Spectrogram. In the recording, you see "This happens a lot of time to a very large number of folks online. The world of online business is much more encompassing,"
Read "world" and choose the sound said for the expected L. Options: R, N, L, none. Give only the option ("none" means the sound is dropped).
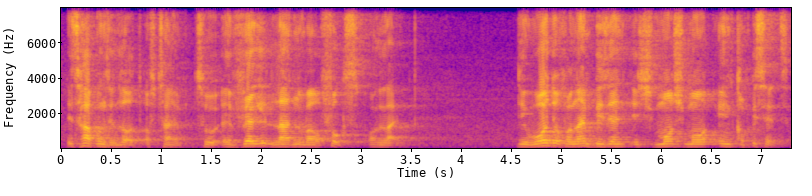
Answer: none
